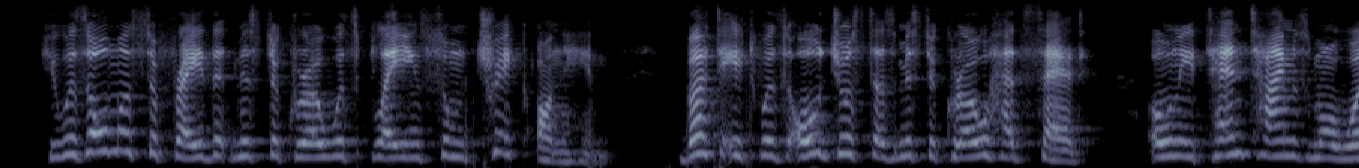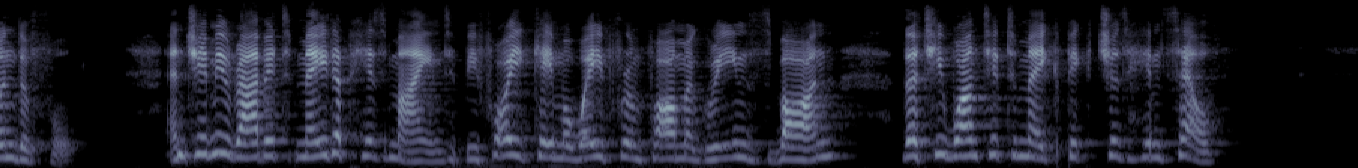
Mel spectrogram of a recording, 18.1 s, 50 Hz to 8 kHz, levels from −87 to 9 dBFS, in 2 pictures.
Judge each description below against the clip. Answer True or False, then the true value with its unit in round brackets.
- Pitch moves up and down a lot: False (2.8 semitones)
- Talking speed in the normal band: True (165 wpm)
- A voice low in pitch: False (255 Hz)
